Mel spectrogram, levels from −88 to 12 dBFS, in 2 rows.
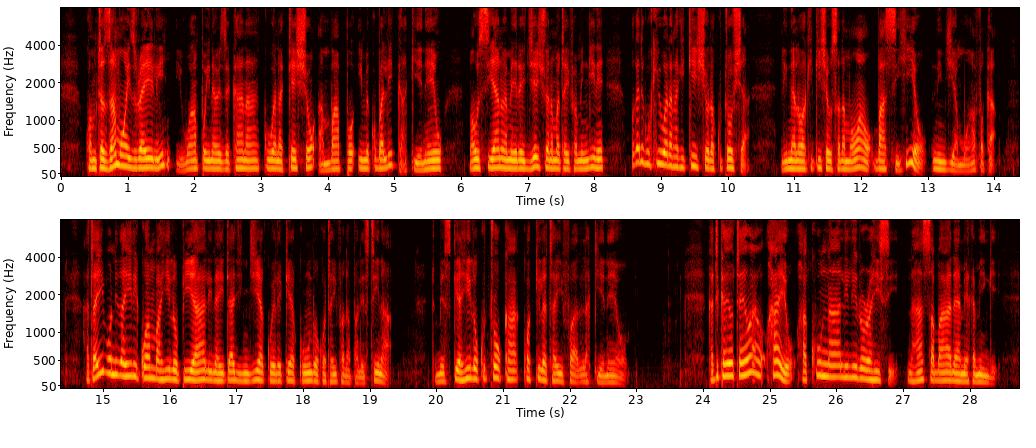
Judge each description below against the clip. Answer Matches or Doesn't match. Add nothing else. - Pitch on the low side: Doesn't match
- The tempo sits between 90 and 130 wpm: Doesn't match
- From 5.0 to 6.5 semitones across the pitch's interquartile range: Doesn't match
